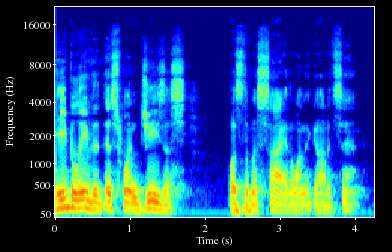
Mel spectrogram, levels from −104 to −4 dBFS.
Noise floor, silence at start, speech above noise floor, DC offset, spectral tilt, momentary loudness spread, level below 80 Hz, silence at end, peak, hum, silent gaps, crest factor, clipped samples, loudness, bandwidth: -71 dBFS; 0 s; 39 dB; under 0.1%; -7 dB/octave; 16 LU; -58 dBFS; 0.25 s; -16 dBFS; none; none; 18 dB; under 0.1%; -33 LUFS; 13.5 kHz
